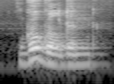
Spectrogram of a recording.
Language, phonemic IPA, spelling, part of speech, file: Dutch, /ˈɡu.ɡəl.də(n)/, googelden, verb, Nl-googelden.ogg
- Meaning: inflection of googelen: 1. plural past indicative 2. plural past subjunctive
